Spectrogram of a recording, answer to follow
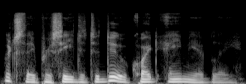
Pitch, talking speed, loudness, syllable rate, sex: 110 Hz, 170 wpm, -16 LUFS, 5.3 syllables/s, male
